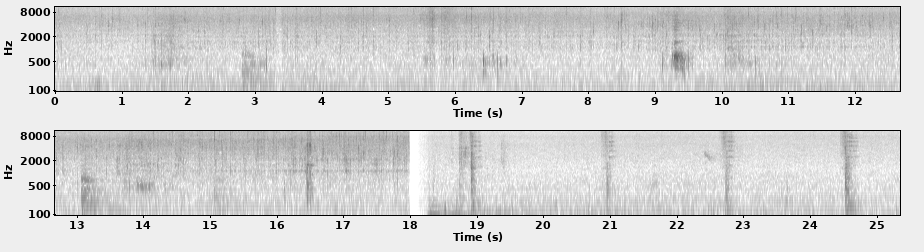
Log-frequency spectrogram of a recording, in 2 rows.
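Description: Shrimp paste and minced pork sizzling as they fry in a pan, with occasional knocks of a stirring utensil. About 18 s in the sound cuts abruptly to a quieter background with a sharp knock every couple of seconds.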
